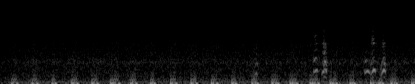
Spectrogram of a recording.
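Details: Japanese badger pair, female in heat and male, mating out of sight near her sett in secondary woods at midnight in late April, caught by trailcam; rapid low throbbing pulses run throughout, then a few short, higher yelping notes near the end.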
